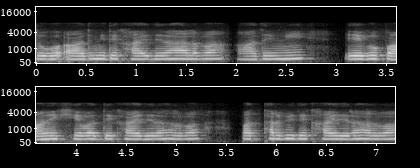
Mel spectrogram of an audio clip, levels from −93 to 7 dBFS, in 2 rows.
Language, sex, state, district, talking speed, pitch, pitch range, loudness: Bhojpuri, female, Uttar Pradesh, Ghazipur, 165 wpm, 210 Hz, 205-215 Hz, -18 LUFS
